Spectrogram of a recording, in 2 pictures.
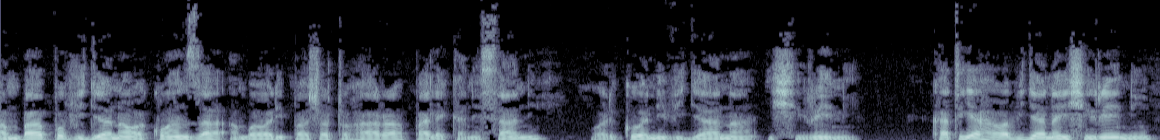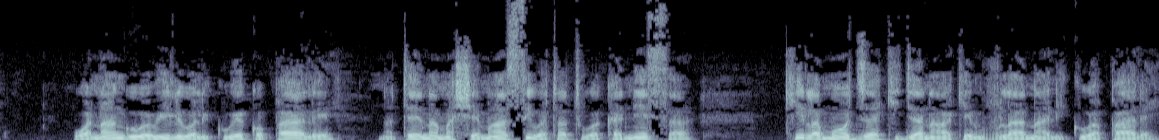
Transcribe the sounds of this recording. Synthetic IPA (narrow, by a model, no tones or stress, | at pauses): ambapɔviʄanawakwanzaambaɔalipaʃwatɔɦaɾapalɛkanisani | wa̰likuwaniviʄanaiʃiɾini | katijahawaviʄanaiʃiɾini | wanaŋɡuwawiliwalikuwɛkapalɛ | natɛnamaʃɛmasiwatatuwakanisa | kʰilamɔʄakiʄanawakɛɱvulanaːlikuwapalɛ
